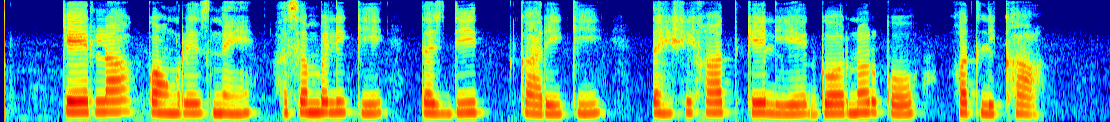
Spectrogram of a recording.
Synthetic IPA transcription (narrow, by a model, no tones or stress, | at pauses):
keːɾlakɔ̃ːŋɡɾeːsne | ɐsə̃mbliki | t̪ɐd͡ʒd̪iːd̪̚ | kaːɾiki | t̪ɛɦqiːqaːt̪kelieɡəʋəɾnəɾko | xɐt̪lɪkʰaː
